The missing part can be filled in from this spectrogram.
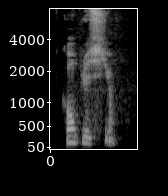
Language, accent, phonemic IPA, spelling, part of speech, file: French, Canada, /kɔ̃.ply.sjɔ̃/, complussions, verb, LL-Q150 (fra)-complussions.wav
- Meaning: first-person plural imperfect conditional of complaire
